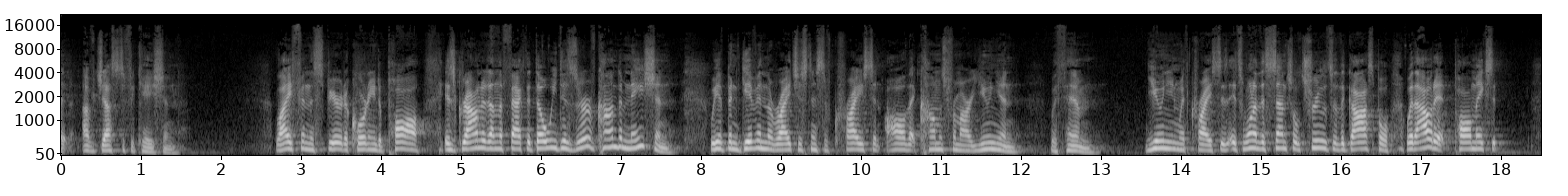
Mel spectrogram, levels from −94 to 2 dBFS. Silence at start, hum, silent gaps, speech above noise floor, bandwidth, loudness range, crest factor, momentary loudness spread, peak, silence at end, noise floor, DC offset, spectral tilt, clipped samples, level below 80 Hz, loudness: 0 s; none; none; 41 dB; 16 kHz; 5 LU; 20 dB; 11 LU; -4 dBFS; 0.5 s; -65 dBFS; under 0.1%; -6.5 dB/octave; under 0.1%; -60 dBFS; -24 LUFS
